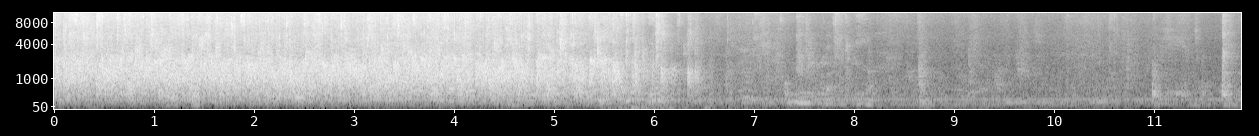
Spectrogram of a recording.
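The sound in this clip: Audience applause welcoming a speaker, dense loud clapping for about six seconds that then thins out and dies away to scattered claps.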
